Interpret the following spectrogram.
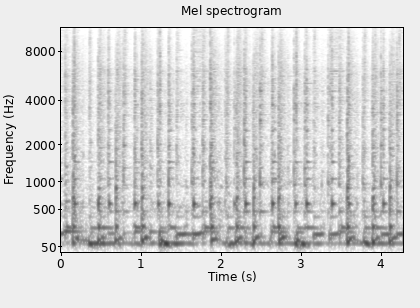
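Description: Fuji band playing an instrumental passage: fast, dense percussion over a repeating bass line, with no vocals.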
